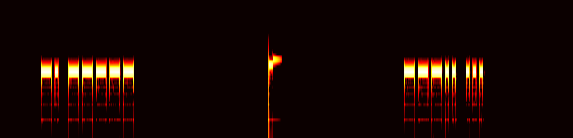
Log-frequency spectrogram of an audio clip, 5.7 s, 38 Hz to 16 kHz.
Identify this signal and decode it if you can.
Morse code, heard as a keyed tone, about 36 wpm, 700 Hz. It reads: N 0 8 S
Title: Single-Letter Single-Number 35wpm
